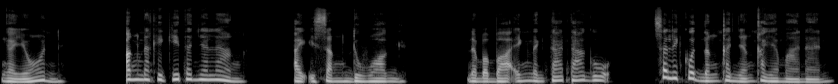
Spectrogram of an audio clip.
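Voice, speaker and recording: Woman, story narrator, dramatic scripted reading, slightly low voice, dry sound. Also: expressive, unhurried, long pauses, warm tone, dry recording.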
